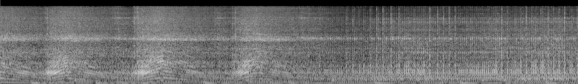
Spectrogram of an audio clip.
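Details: Stihl MS192TC chainsaw that starts hard and runs unstably, after a carburettor adjustment; it revs cleanly, holds a steady high scream and bogs evenly into the wood. Owner wonders whether the saw is near the end of its life.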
